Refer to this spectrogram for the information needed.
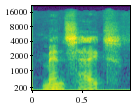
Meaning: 1. humanity, mankind (totality of humans, all members of the genus Homo) 2. humanity, human nature, the state of being human
- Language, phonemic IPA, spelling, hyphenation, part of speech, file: Dutch, /ˈmɛns.ɦɛi̯t/, mensheid, mens‧heid, noun, Nl-mensheid.ogg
